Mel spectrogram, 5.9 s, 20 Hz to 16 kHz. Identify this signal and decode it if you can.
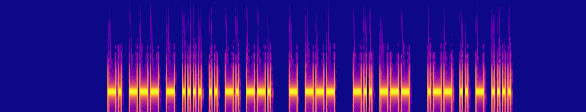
Morse code, heard as a keyed tone, about 44 wpm, 700 Hz. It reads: NOTHING TO DO WITH
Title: Sets of 4 Words 45wpm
